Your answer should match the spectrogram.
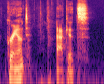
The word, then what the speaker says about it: Grant Achatz: Grant Achatz. Did I say it right? – Yes.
